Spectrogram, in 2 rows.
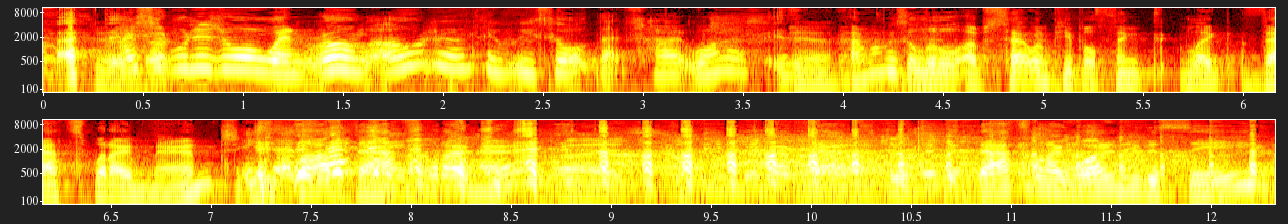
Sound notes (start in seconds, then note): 7.2 laughter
